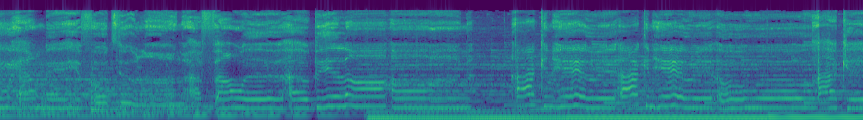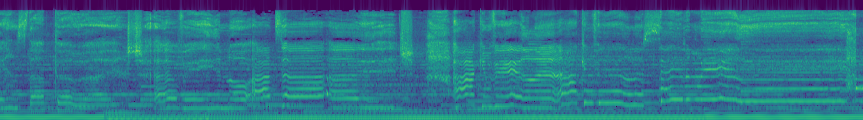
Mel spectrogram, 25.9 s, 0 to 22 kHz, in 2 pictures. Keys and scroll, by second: 15.0 ctrl+n.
